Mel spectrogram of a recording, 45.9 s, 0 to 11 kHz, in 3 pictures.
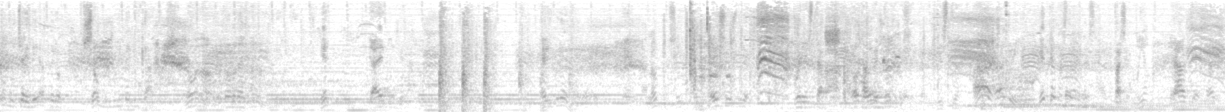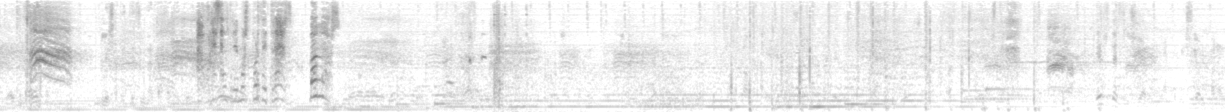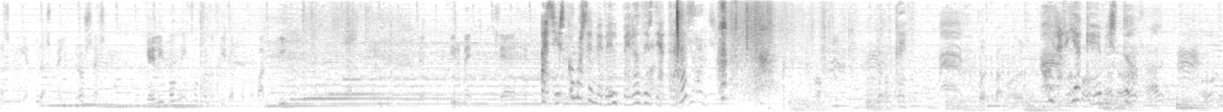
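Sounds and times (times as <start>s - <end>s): crow cawing: 0.0s - 45.9s
sharp knocks and thuds: 5.4s - 6.8s.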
